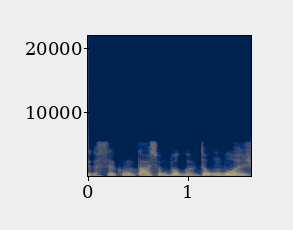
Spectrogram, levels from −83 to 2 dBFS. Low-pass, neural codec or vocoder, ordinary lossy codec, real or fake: 5.4 kHz; codec, 16 kHz in and 24 kHz out, 0.4 kbps, LongCat-Audio-Codec, four codebook decoder; none; fake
